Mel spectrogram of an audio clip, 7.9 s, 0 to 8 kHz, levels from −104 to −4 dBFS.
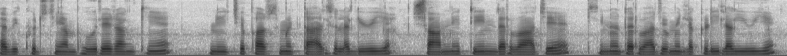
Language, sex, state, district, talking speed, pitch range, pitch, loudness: Hindi, male, Maharashtra, Nagpur, 185 wpm, 130-135 Hz, 130 Hz, -28 LUFS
